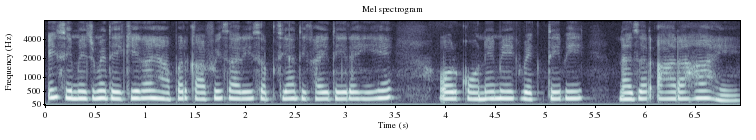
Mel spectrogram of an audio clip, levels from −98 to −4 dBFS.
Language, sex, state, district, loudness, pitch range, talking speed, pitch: Hindi, female, Rajasthan, Jaipur, -16 LUFS, 235-255 Hz, 200 wpm, 245 Hz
